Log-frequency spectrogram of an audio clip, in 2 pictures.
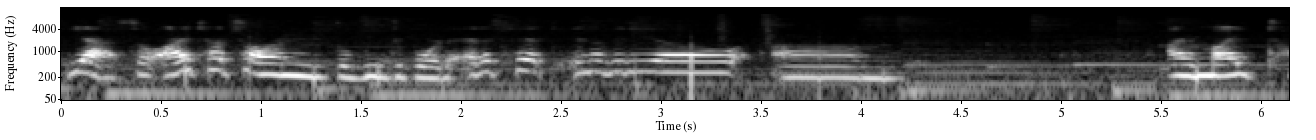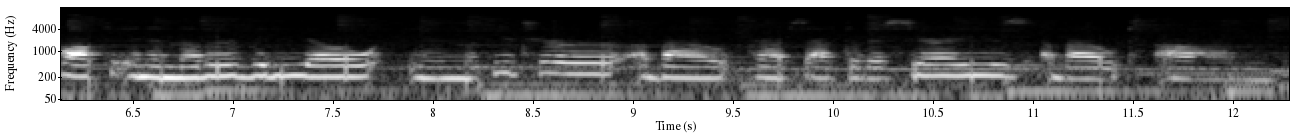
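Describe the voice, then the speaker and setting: A woman talking casually to camera as a witchcraft vlogger, chatty and rambling with frequent fillers and soft laughs, her voice slightly hoarse and gravelly. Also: medium pitch, rough recording.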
